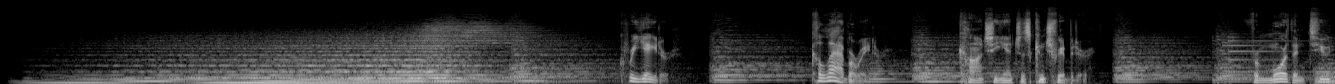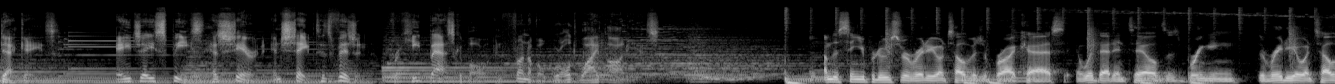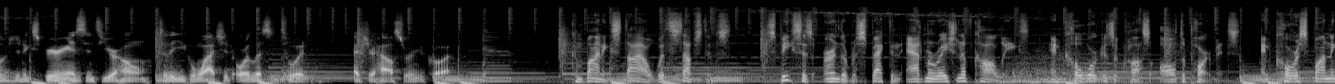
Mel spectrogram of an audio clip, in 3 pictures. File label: Voiceover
